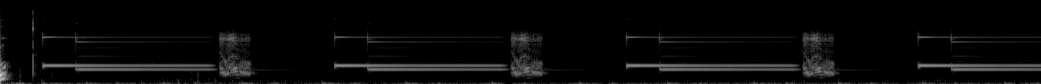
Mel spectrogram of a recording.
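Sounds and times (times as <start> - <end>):
remote-controlled wireless doorbell chiming: 0.4 - 2.2, 3.4 - 5.1, 6.3 - 8.6, 9.2 - 10.4.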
